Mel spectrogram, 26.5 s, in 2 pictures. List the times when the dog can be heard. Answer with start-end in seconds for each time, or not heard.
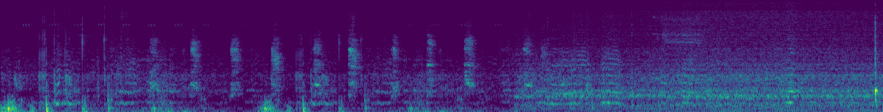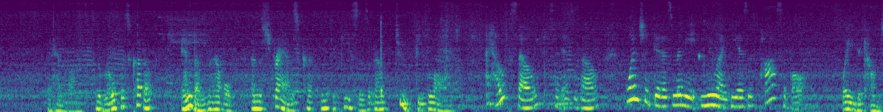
2.2-8.9.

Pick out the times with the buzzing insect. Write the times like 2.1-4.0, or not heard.
0.0-26.4.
